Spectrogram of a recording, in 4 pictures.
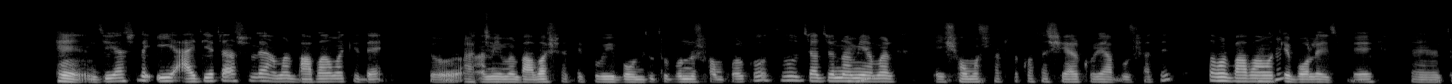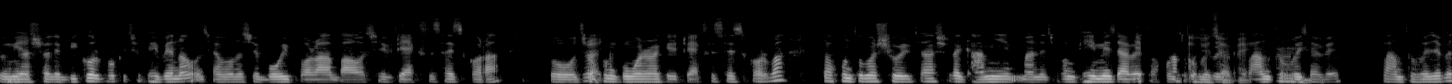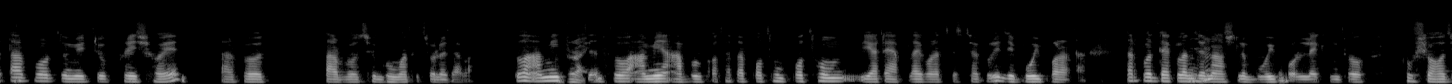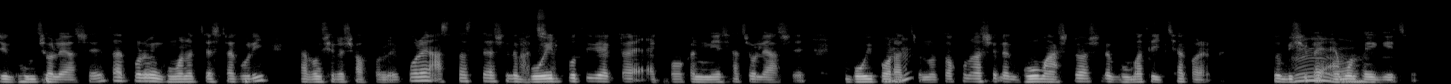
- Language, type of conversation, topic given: Bengali, podcast, রাতে ফোন না দেখে ঘুমাতে যাওয়ার জন্য তুমি কী কৌশল ব্যবহার করো?
- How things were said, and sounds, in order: unintelligible speech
